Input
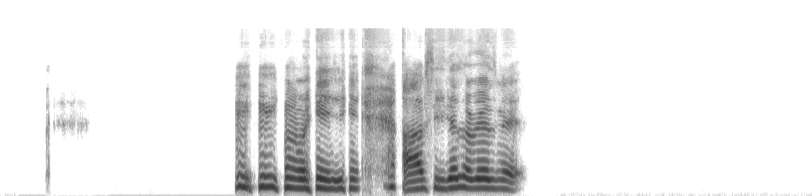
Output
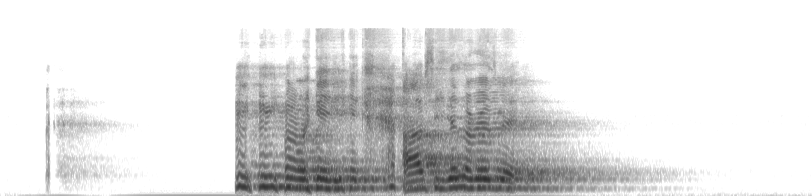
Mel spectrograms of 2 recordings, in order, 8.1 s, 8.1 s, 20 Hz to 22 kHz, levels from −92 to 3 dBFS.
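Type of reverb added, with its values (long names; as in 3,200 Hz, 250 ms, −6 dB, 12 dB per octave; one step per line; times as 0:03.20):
comb and all-pass reverb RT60 1.8 s, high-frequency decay 0.35×, pre-delay 80 ms, DRR 7.5 dB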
